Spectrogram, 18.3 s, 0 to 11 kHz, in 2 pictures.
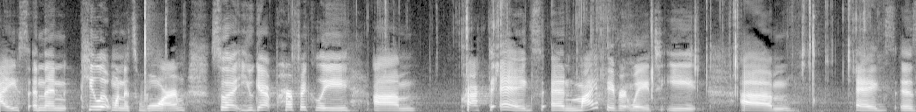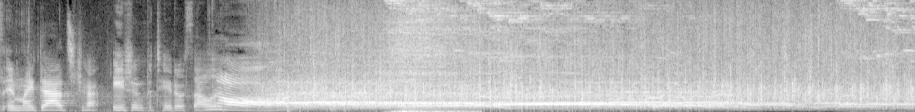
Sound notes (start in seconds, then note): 11.8 audience applauding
